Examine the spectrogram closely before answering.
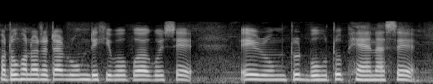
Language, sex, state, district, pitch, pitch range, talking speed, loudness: Assamese, female, Assam, Sonitpur, 215 Hz, 210-225 Hz, 150 wpm, -14 LUFS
